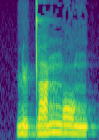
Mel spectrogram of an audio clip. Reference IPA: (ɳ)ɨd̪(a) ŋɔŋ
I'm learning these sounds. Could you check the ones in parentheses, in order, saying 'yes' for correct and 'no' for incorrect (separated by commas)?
yes, yes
